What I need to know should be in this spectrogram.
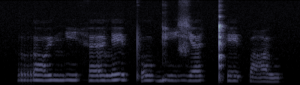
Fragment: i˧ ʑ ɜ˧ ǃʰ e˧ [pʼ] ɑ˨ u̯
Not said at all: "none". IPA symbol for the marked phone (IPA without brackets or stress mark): p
